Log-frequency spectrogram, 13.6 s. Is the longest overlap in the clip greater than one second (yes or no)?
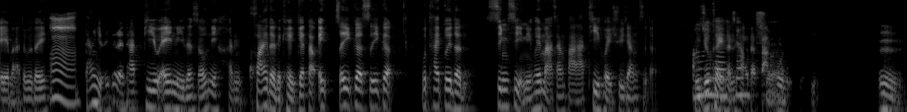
yes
